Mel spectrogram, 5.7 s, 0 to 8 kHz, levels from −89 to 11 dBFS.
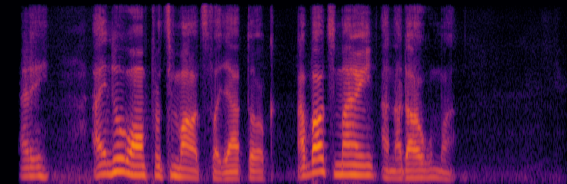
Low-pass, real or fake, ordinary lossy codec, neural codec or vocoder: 7.2 kHz; fake; none; codec, 16 kHz, 0.8 kbps, ZipCodec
